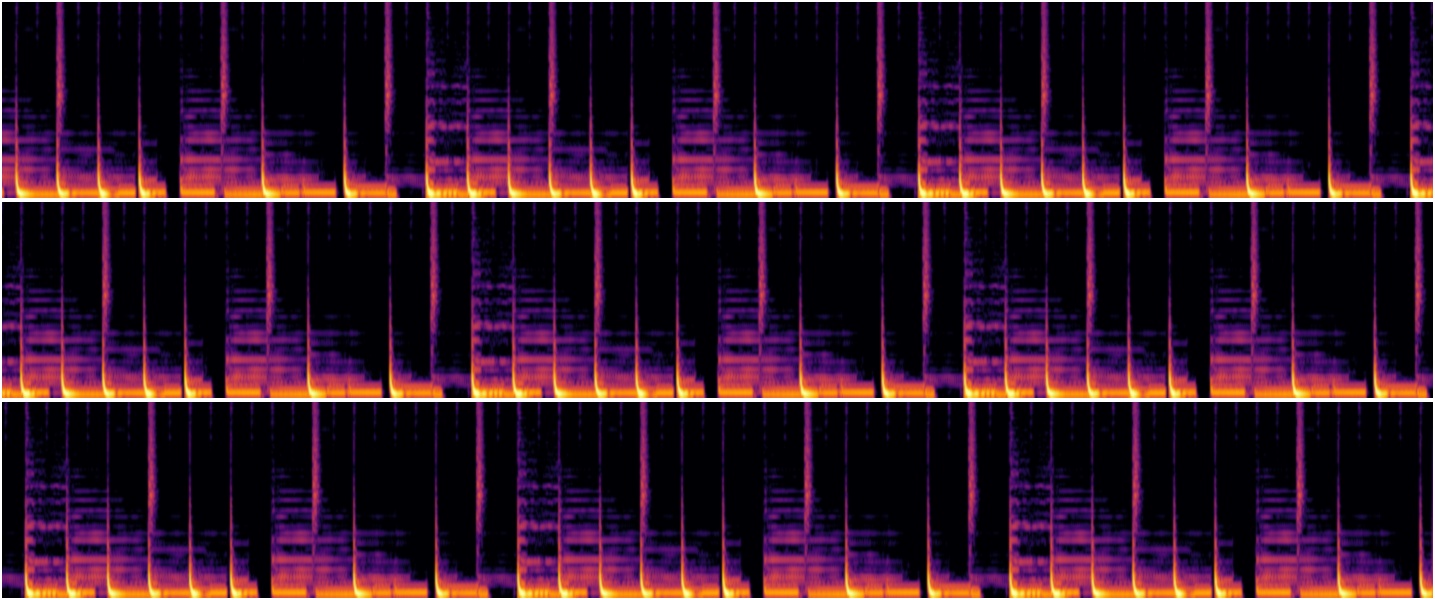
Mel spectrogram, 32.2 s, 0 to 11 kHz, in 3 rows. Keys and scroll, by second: 23.8 ctrl+-, 31.6 ctrl+-.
